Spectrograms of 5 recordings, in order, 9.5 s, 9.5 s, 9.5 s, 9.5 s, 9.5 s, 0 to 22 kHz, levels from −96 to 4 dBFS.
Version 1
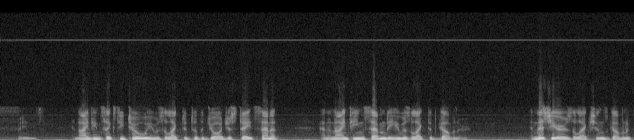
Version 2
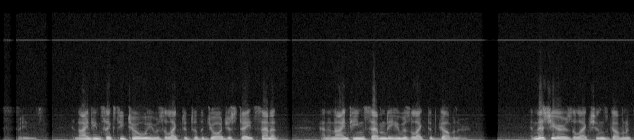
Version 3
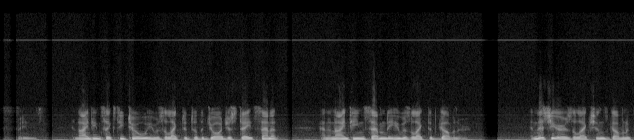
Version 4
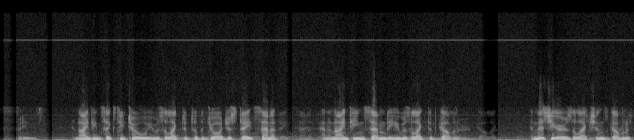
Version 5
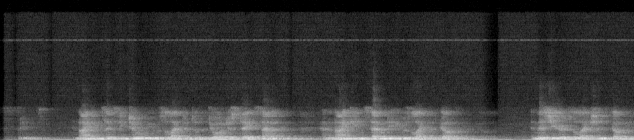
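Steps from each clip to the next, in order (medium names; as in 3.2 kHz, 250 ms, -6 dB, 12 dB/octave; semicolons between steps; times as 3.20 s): gate with hold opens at -41 dBFS; trim -3.5 dB
compression, threshold -26 dBFS, peak gain reduction 7 dB
feedback delay 561 ms, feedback 37%, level -23.5 dB; trim +3 dB
simulated room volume 530 m³, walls mixed, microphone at 2.8 m; trim +2.5 dB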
